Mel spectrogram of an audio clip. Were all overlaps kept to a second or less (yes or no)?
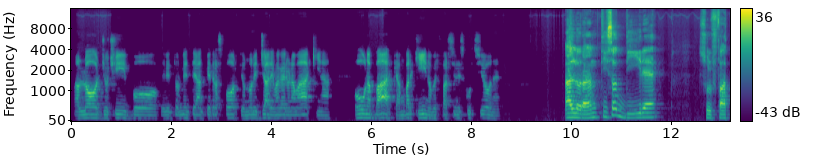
yes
